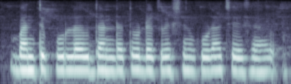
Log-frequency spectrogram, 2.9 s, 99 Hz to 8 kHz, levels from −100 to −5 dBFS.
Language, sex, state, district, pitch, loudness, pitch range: Telugu, female, Telangana, Mahabubabad, 205 Hz, -18 LUFS, 200-210 Hz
